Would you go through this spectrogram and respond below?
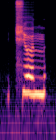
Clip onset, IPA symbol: t͡ɕ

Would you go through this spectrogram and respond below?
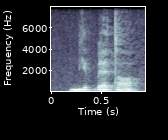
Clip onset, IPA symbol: bʲ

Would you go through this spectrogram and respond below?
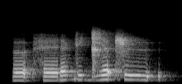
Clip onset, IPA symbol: əː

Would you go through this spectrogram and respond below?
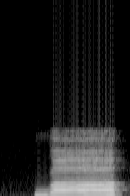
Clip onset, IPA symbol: w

